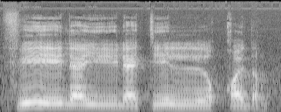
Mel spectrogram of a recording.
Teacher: Nah, sekedar pantulan dan seolah-olah, ini seolah-olah ya, tapi bukan. Seolah-olah huruf dal itu berbaris fathah. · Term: qalqalah sughra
